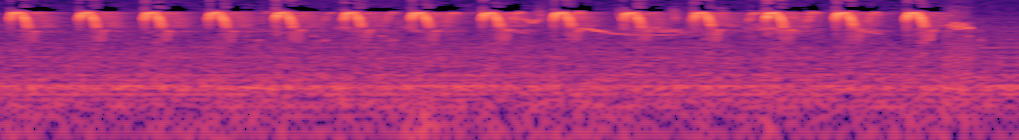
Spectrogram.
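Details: Wild plain prinia in full, lively song: sharp high notes repeated steadily about three times a second, each a quick rising-then-falling chirp, with a faint low hum beneath.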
